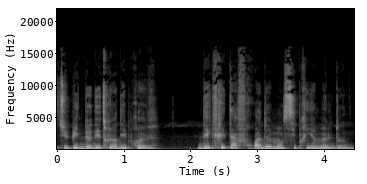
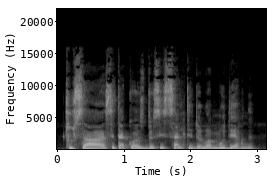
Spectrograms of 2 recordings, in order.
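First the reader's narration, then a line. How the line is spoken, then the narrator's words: Grumbling. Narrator (French): grogna Christopher Summers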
